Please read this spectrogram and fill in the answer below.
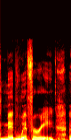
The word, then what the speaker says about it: midwifery: How do I say that correctly? – It is midwifery. Yeah, it is the midwife practices midwifery. It's funny, even midwives, before we go to school, a lot of us don't know how to say it properly as well.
